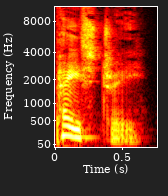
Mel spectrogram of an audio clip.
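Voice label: "pastry", British English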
